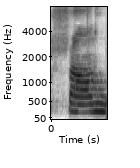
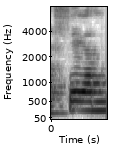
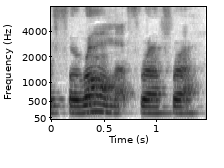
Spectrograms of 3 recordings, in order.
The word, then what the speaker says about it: from: Đấy ạ, các bạn nhớ cho cô từ là từ from, không đọc là form nha, bởi vì lý do đây là từ from, not from.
